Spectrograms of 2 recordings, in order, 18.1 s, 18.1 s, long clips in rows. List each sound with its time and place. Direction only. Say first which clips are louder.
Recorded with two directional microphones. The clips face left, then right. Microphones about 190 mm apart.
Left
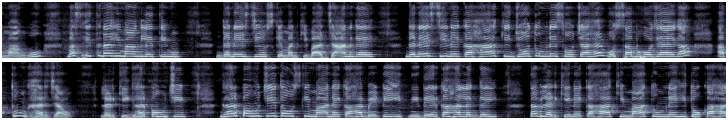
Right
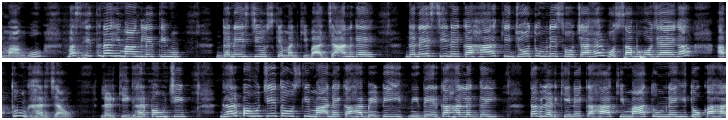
0.0 s speech: left 3 dB; 20° left (ahead or behind)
